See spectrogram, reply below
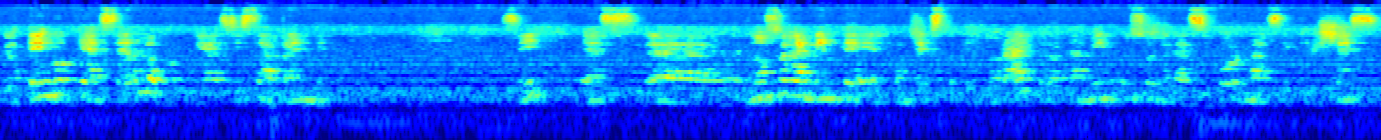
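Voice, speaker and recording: A woman lectures at a university seminar in Spanish, her second language, explaining things in plain steps and checking in with "¿no?" and "¿sí?". Her voice is medium-pitched, steady and a little slow. A distant room mic in the echoey seminar room picks up loud noise.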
